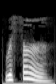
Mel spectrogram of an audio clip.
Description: rifə́ː r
